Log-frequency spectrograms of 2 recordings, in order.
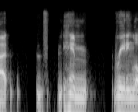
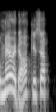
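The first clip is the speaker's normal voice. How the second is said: much higher, placing the voice up top; high voice placement. Retold or imitated. Retelling Serkis on Colbert, higher Meriadoc placement. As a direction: lift the voice way up for Meriadoc. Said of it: "And he goes".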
